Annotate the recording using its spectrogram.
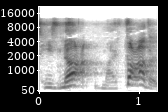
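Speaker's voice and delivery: mock-aggressive yelling. Speaker recounts a film scene where a son answers his mother, retelling an aggressive yell. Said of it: "He yells it very aggressively".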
